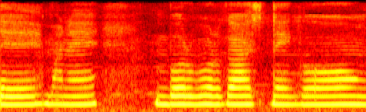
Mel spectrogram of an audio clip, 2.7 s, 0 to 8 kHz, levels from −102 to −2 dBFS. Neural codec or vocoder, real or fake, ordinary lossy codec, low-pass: none; real; AAC, 32 kbps; 7.2 kHz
